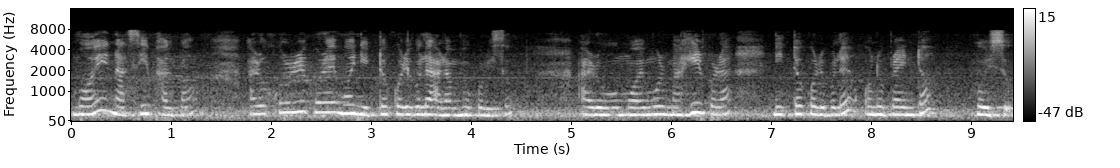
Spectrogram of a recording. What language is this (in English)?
Assamese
